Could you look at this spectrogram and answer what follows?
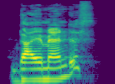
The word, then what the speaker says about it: Diamandis: I've known Peter for 7 years now, maybe, and I keep going back and forth with Diamandis, Diamandis. How the hell do you pronounce his name? – Diamandis.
